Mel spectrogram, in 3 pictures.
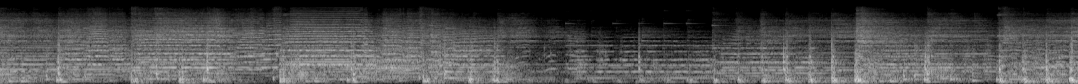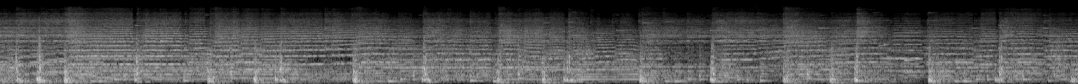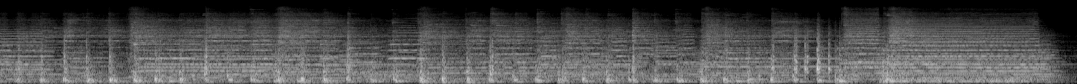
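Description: High school marching band playing its field show: brass (trumpets, trombones, sousaphones) over marching drums and front-ensemble percussion. The volume dips briefly about five seconds in, then builds back up.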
